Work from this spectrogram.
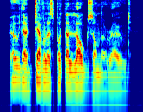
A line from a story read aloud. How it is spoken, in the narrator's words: snarled he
